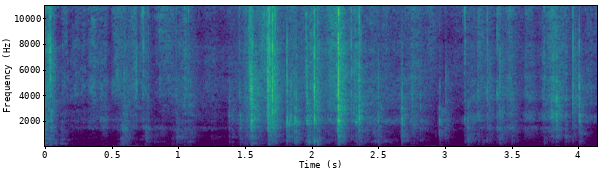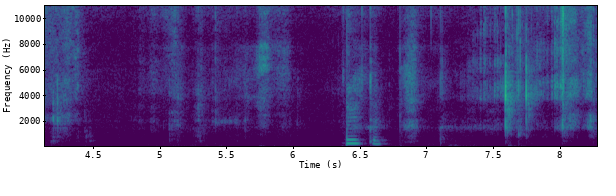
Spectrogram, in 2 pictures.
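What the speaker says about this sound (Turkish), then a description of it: "Şimdi bunun fazlalıklarını kesiyoruz makasımızla." Scissors cut and crinkle folded paper while trimming the excess from a handmade paper wallet, a run of faint, close snips and rustles, then quieter handling with one sharp tap.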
